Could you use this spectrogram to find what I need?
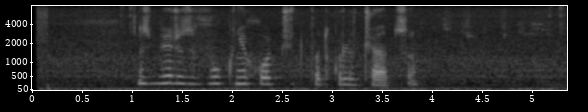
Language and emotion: Russian, sad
